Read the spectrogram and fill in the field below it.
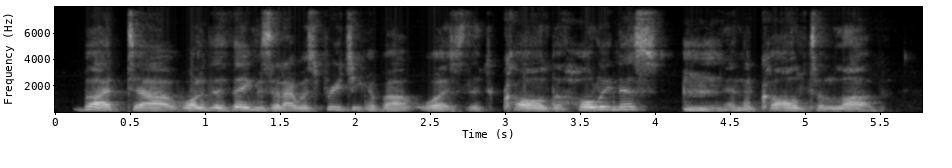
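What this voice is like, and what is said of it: Slightly strained voice. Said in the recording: “my voice is a little bit strained”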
